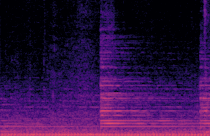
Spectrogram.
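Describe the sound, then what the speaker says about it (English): Temple bell ringing at a Hindu temple in Little India, Johor, with two bright ringing onsets about a second apart, heard at a distance over steady street ambience. "So you can hear the temple bell."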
